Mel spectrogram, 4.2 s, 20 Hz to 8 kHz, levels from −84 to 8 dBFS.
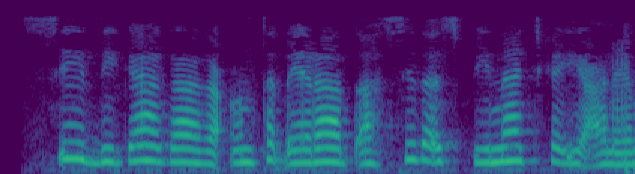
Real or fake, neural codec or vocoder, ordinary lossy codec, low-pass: real; none; MP3, 24 kbps; 7.2 kHz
